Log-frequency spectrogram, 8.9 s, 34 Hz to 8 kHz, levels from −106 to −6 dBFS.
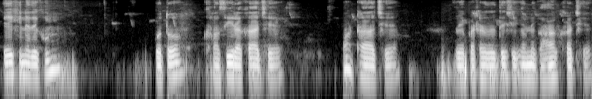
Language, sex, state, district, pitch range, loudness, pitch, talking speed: Bengali, male, West Bengal, Malda, 110-130 Hz, -19 LUFS, 115 Hz, 90 wpm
